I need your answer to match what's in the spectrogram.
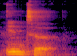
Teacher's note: But a native speaker will use the schwa and say in-tuh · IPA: / ˈɪn tə /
